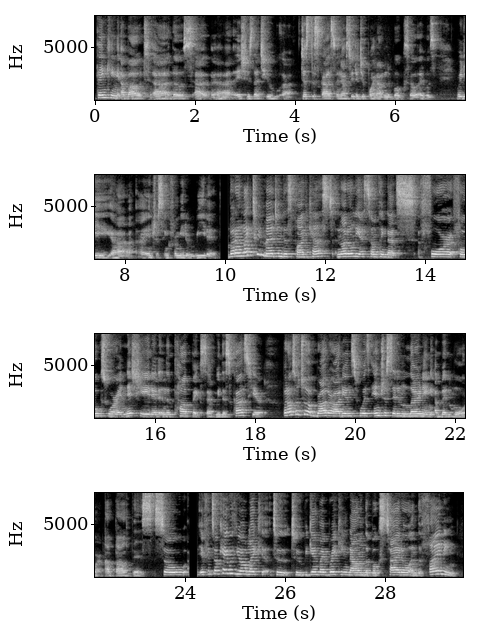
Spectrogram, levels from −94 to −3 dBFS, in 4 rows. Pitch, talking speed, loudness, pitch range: 210 Hz, 185 wpm, -20 LUFS, 165-250 Hz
